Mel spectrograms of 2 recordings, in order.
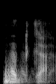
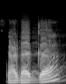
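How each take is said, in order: First: The first consonant has a strong puff of breath. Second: The first consonant is plain, without aspiration. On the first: This is the formal standard form. "ಸರಿಯಾದ ಕನ್ನಡವನ್ನ ... ಖಡ್ಗ ಅಂತ ಹೇಳ್ಬೇಕು" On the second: This is the everyday spoken form. "ಕ ಅಂತ ಹೇಳ್ತೀವಿ"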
